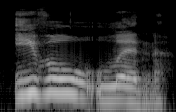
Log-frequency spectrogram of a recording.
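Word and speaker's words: Evil-Lyn: Um, a little shout out to Allison Brave playing Evil Lynn. And I pronounce it like that because there is a I will spell this for you.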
